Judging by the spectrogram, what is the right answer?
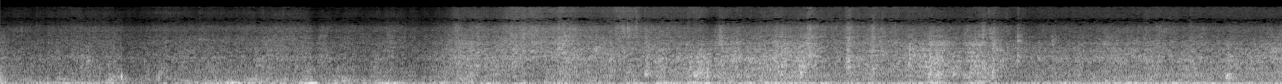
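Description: Strong wind buffeting the microphone over a rough sea, with waves and water splashing around a small boat: a steady, loud rushing noise with a heavy low rumble.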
